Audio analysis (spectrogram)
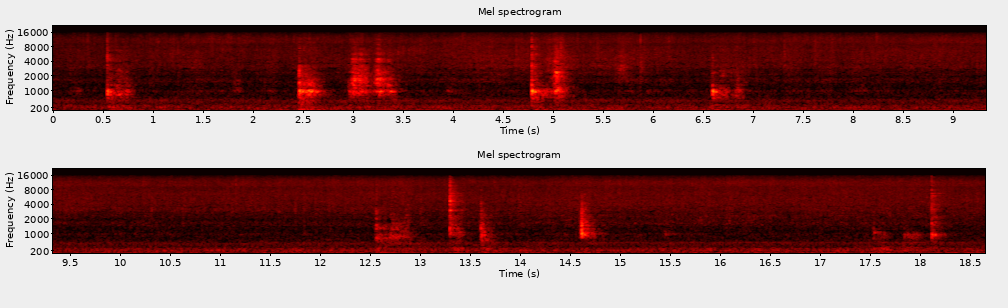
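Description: Chopped amaranth stalk greens are stir-fried with dried fish for a bharta, a soft steady sizzle in the pan broken by scattered scraping clinks of the spatula stirring, quiet and close with no talking.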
